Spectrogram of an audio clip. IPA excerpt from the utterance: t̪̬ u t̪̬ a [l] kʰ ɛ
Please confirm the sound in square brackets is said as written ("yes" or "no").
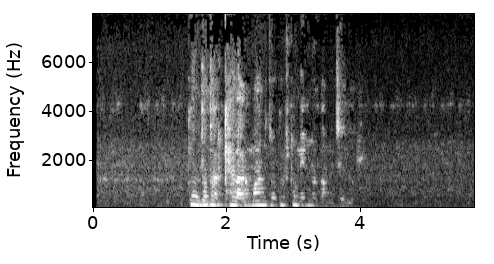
no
